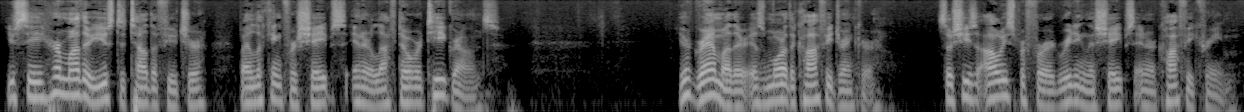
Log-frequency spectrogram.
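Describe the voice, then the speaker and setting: A man's voice: medium pitch, lively intonation, normal speed, dry recording, close to an everyday voice. A man voicing a practical, no-nonsense middle-aged mother in an audiobook, firm and matter-of-fact. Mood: patient. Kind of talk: audiobook character voice.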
